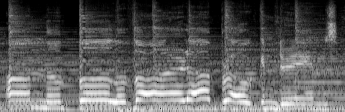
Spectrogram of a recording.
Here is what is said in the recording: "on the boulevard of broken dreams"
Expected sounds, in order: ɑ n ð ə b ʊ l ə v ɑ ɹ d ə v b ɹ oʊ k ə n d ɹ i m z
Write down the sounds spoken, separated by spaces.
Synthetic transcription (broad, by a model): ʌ n ð ə b ʊ l ə v ɑ ɹ d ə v b ɹ oʊ k ə n d ɹ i m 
